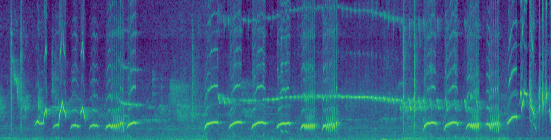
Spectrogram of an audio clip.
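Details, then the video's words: Fighter white-rumped shama with kretekan and tembakan phrases used to provoke another murai: a run of short upward-hooked notes repeated about twice a second, over a thin, steady high whistle and scattered sharp chips. "Kretekan Dan Tembakan Murai Fighter Pancingan Emosi Murai Paling Efektif"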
